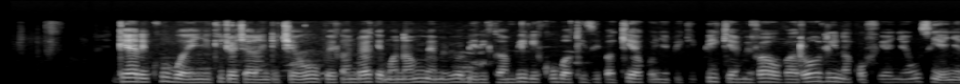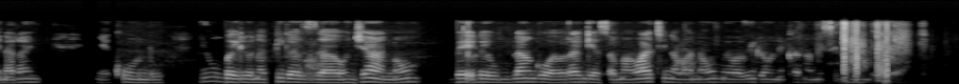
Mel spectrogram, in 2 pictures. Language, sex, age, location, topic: Swahili, female, 36-49, Mombasa, agriculture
